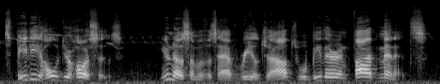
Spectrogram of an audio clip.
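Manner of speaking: grumbling softly over the phone; complaining. Acted. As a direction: grouse about being rushed.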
